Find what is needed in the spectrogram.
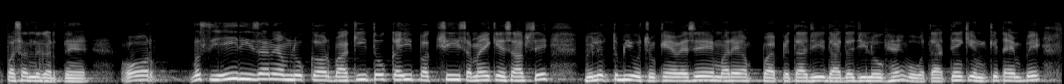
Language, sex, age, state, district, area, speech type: Hindi, male, 18-30, Madhya Pradesh, Jabalpur, urban, spontaneous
